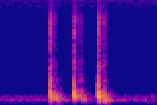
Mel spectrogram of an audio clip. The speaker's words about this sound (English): It's a wonderful Wednesday morning. There's a knock on the door.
